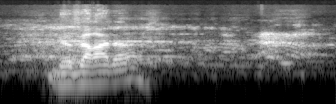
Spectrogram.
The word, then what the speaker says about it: Nevada: And don't ever mispronounce the name. You're not allowed to do that, Joe. You mispronounce the name, you got a problem. You ever see somebody when they say it's Nevada? Nevada? No, they're in deep trouble.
